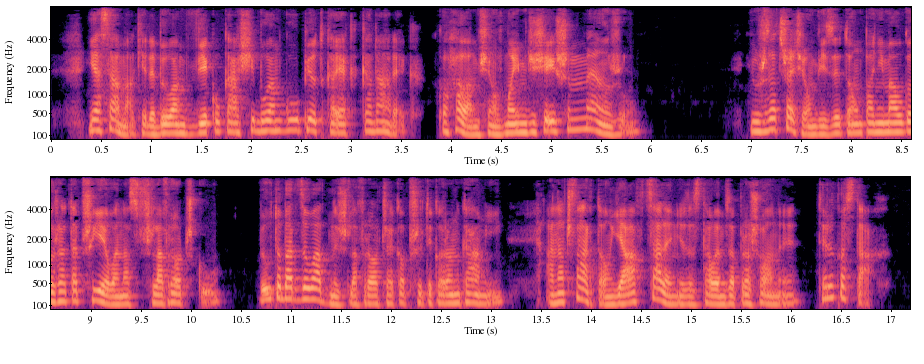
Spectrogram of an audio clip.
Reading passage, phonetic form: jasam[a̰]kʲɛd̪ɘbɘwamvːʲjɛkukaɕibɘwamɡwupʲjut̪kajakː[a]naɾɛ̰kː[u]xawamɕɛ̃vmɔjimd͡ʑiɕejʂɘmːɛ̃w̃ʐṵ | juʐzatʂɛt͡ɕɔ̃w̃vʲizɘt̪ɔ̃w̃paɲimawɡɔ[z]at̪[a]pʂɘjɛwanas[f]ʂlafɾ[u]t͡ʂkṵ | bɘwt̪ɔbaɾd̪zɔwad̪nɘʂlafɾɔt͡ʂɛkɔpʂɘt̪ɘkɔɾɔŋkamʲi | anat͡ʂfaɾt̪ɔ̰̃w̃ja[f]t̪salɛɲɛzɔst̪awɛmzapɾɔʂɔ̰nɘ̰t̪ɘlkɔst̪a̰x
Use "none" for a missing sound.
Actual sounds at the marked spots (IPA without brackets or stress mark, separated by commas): a̰, a, ɔ, ʐ, a, f, ɔ, f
